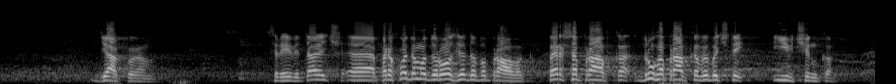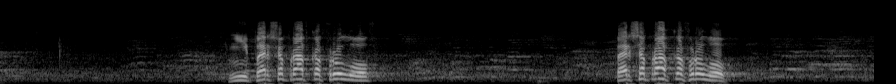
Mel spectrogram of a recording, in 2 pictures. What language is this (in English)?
Ukrainian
